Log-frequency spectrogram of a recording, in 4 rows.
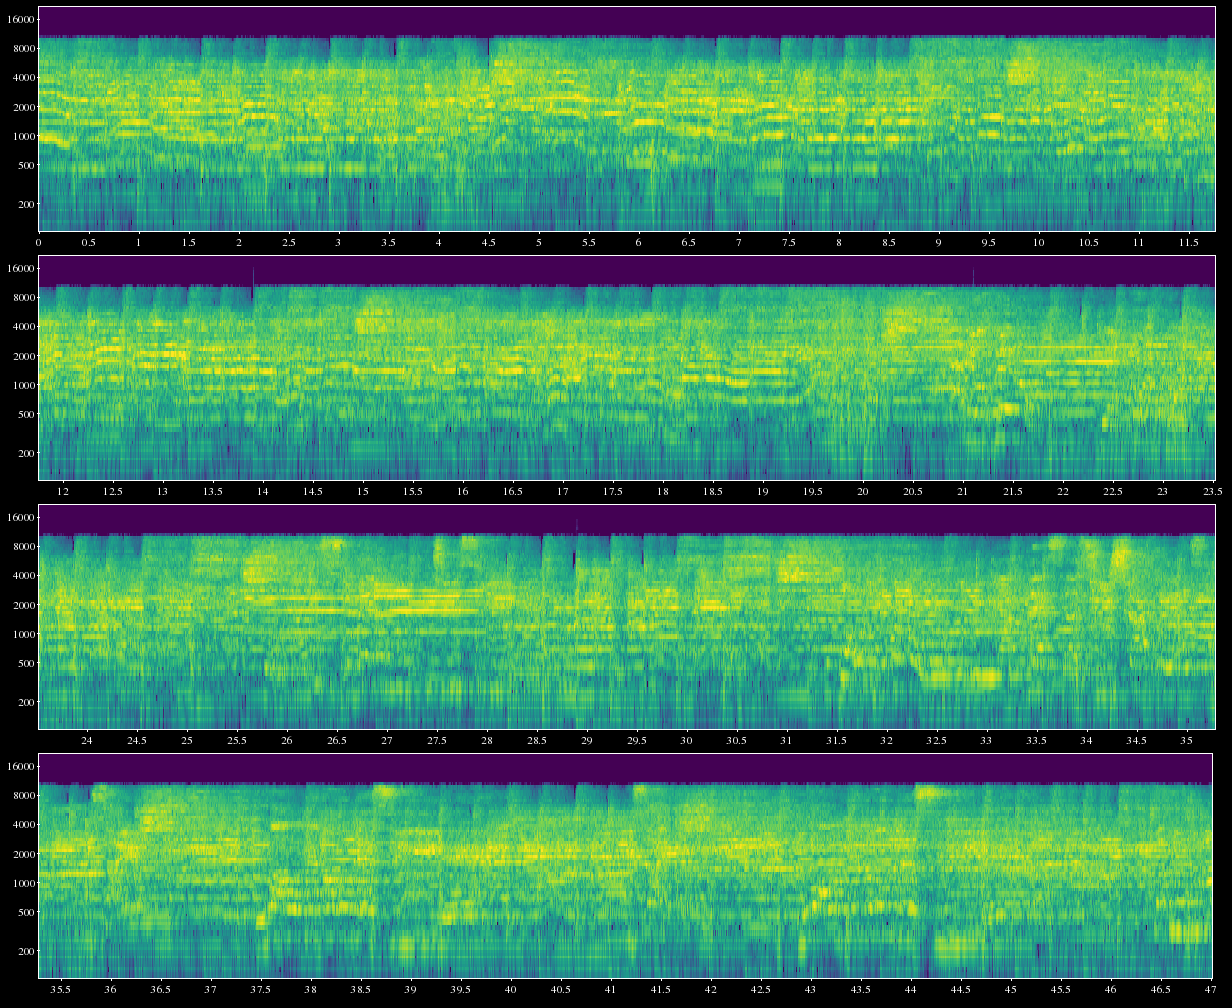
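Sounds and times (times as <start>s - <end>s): bass guitar: 0.0s - 47.0s
electric guitar lead: 0.0s - 47.0s
live rock band playing: 0.0s - 47.0s.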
